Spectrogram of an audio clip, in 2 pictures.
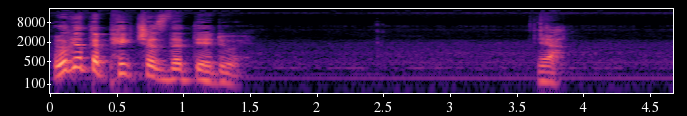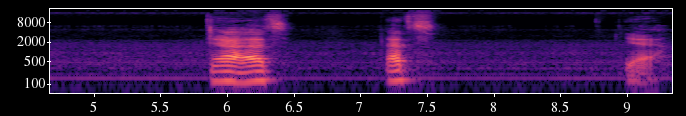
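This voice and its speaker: A young man riffs on online content in a loose commentary, with a voice sitting at an ordinary middle pitch. He talks in an expressive, chatty way, throwing out rhetorical questions and starting his sentences over as he goes. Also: extremely slow, pauses often. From South Africa. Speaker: vlogger reacting to online content. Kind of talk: casual commentary.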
